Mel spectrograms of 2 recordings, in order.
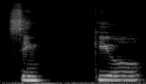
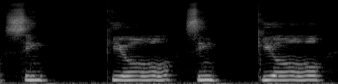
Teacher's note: The N is at the back, very short N, because you need to stop the G.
